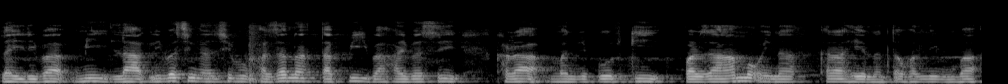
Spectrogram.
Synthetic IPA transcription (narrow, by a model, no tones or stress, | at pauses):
lɐjɾibɐmilak̚libɐsiŋɐzibupʰazanɐtak̚pibɐɦajbɐsi | kʰɐɾamɐnipuɾɡipɐɾzamɐʔo̰jnɐkʰɐɾaɦenɐtɐwɦanːiŋbɐ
